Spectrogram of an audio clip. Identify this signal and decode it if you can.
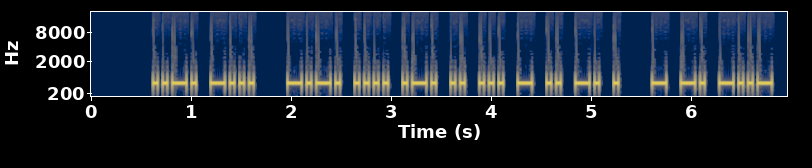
Morse code, heard as a keyed tone, about 25 wpm, 700 Hz. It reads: FB CHRISTINE TNX
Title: Practice QSO - Exchange 3 - More Info - 25wpm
